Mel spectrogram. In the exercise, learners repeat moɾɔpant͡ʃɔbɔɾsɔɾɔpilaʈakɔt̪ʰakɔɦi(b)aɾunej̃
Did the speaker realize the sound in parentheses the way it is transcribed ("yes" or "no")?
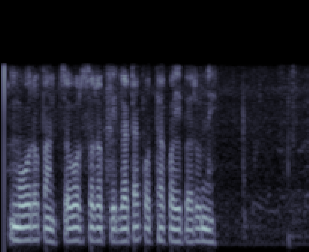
no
